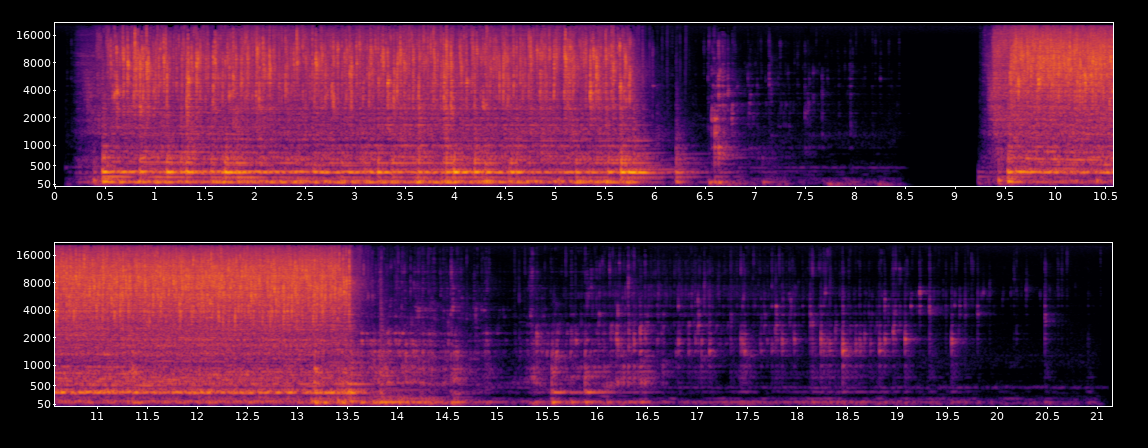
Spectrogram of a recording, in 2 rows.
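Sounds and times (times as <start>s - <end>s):
sink water flow with medium seep: 0.2s - 8.5s, 9.3s - 21.1s.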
